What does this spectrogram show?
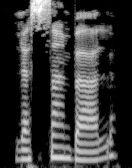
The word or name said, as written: cymbale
